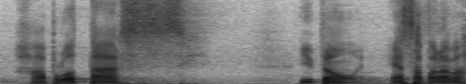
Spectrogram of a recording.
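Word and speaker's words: ἁπλότης: palavra, se formos transliterar, ela seria escrita assim, aplotês, aplotês. A pronúncia no grego é haplotasse. Então, essa palavra haplotasse significa ser sem dobra.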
